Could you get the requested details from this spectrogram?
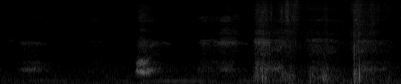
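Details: Displaying male western capercaillie, angry and attacking a person sleeping out on moss and heather: soft hissing wheezes, a sharp loud pop near three seconds, then a run of harsh broadband snorting bursts, over a faint steady low hum.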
